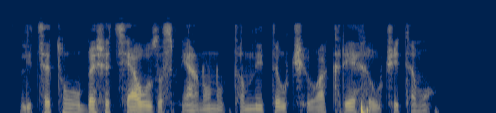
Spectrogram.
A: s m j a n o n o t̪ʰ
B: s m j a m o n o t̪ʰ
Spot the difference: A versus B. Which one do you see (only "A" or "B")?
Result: A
